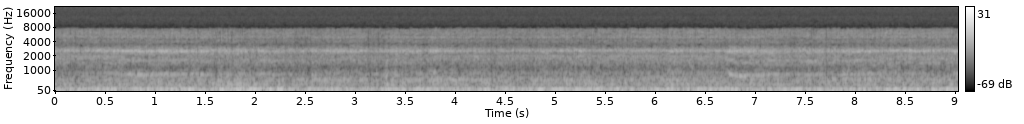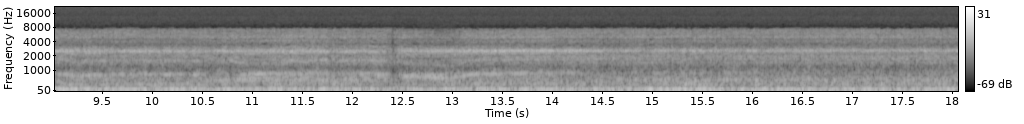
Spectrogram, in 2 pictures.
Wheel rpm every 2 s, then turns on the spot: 230, 220, 230, 220, 220, 220, 210, 230, 240.
none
